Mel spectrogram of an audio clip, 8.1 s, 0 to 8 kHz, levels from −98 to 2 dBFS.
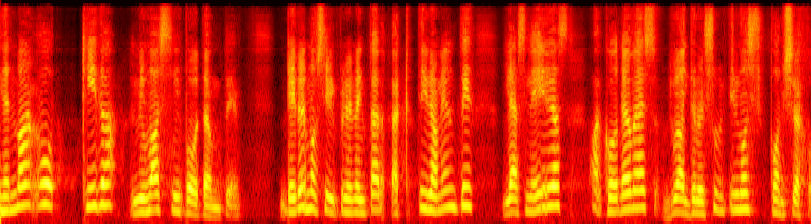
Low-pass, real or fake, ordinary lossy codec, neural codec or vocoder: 7.2 kHz; fake; none; codec, 16 kHz, 0.5 kbps, FreqCodec, larger model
